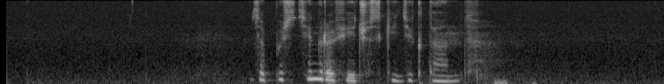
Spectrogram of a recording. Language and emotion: Russian, sad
